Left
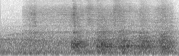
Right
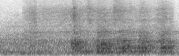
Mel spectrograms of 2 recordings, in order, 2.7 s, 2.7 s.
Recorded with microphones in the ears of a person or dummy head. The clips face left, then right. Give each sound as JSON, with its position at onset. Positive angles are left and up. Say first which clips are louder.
{"t": 0.3, "sound": "footsteps", "louder": "left 1 dB", "side_deg": -5, "distance_m": 2.0}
